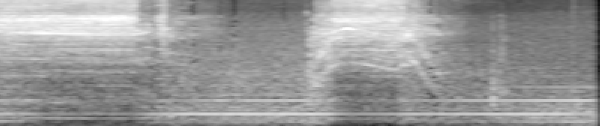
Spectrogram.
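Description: Miter saw cutting through pine leg blanks: two short cuts, one for about the first second and another a little past two seconds in, its motor pitch rising and falling. A steady hum runs underneath.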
